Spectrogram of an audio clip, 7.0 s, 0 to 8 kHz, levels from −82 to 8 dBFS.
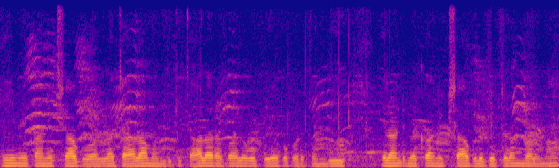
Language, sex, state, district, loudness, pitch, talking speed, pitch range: Telugu, male, Andhra Pradesh, Sri Satya Sai, -17 LUFS, 115 Hz, 110 wpm, 115-120 Hz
